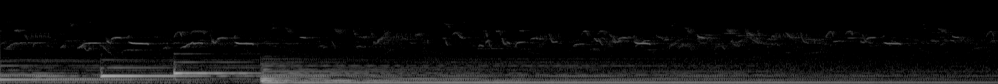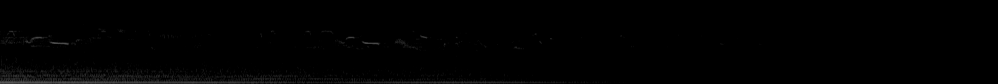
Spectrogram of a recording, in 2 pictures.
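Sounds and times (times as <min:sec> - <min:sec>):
low hum: 0:00.0 - 0:15.0
birds chirping: 0:00.0 - 0:17.8.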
